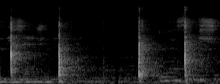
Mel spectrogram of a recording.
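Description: Four sharp clicks or taps, irregularly spaced, over a faint low hum.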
